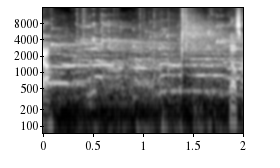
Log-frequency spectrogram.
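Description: Floorball game sounds in an indoor sports hall: a steady murmur of the hall and crowd, with one sharp knock about one and a half seconds in. Commentary starts again near the end.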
